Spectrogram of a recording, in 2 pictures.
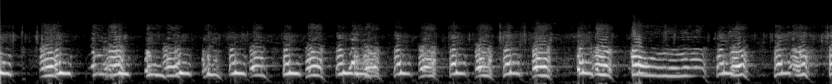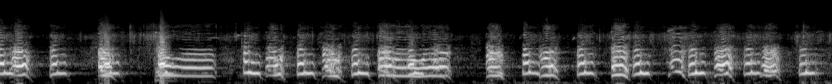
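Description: Several coonhounds barking treed at a raccoon: a fast, steady run of short barks, about three or four a second, broken by a long drawn-out howl about six and a half seconds in and another about ten seconds in.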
